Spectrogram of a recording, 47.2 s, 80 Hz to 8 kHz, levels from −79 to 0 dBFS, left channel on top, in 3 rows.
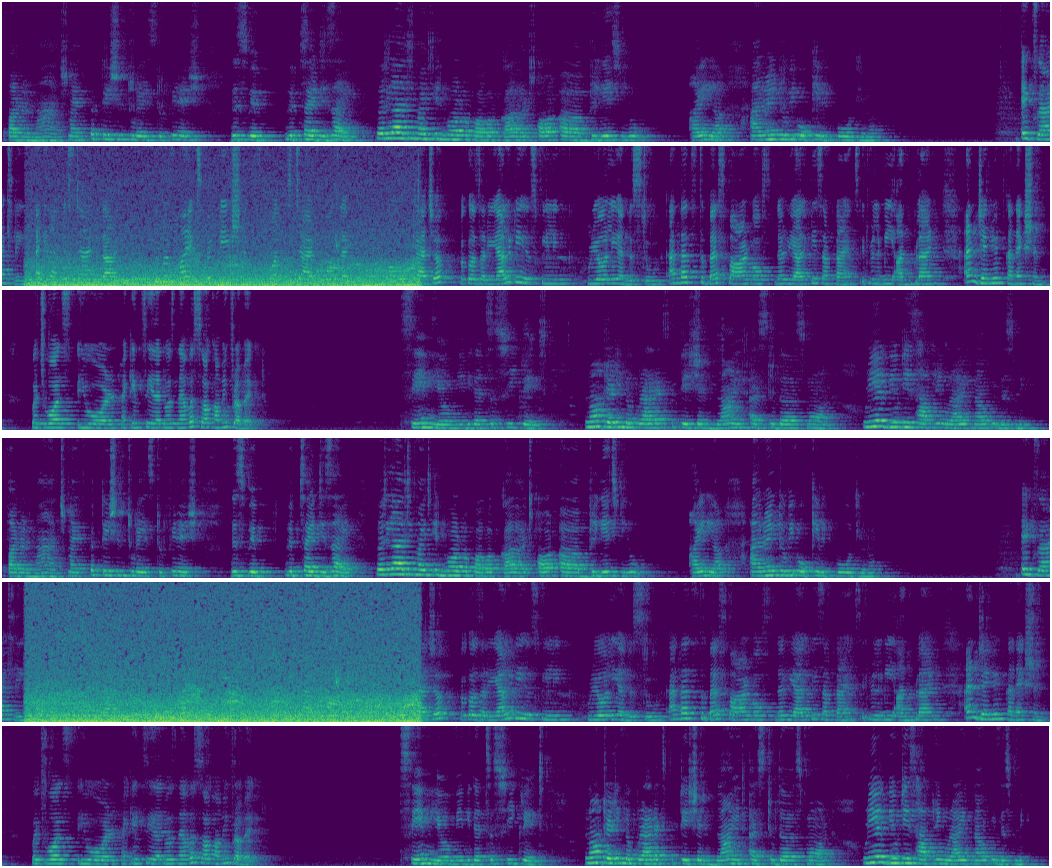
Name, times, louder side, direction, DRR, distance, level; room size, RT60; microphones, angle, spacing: voice 1, 0.1-2.9 3.4-3.9 4.2-5.2 5.6-9.6 10.3-10.8 11.2-13.1 37.5-39.4 40.2-43.8 44.4-46.7, right 1 dB, 75° right, 2 dB, 6.6 m, -27 dB
voice 2, 15.3-17.5 18.0-21.2 21.5-22.3 22.6-24.2 24.5-31.4 31.9-35.2, left 1 dB, 75° left, 1 dB, 3.6 m, -30 dB
sound 1, 16.0-22.0, right 3 dB, 40° right, 0.5 m, -17 dB
24.0 x 17.0 x 3.0 m, 0.81 s
head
